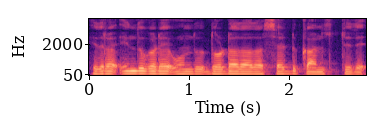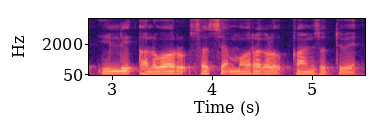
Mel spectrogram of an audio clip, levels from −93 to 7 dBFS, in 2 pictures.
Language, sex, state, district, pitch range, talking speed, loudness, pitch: Kannada, male, Karnataka, Koppal, 110-120 Hz, 120 wpm, -15 LUFS, 115 Hz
